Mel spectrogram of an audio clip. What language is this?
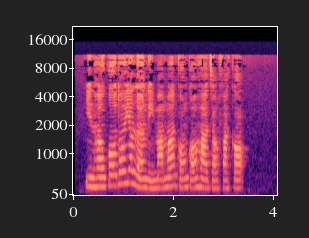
Cantonese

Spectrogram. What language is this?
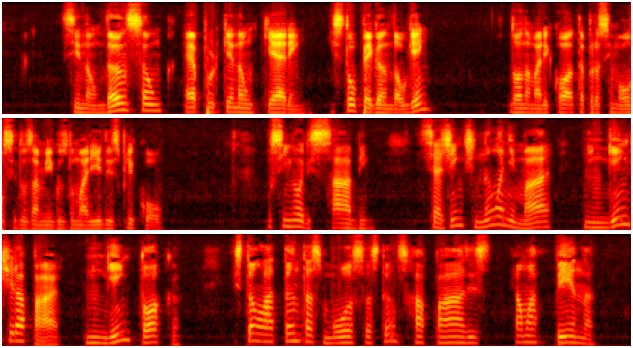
Portuguese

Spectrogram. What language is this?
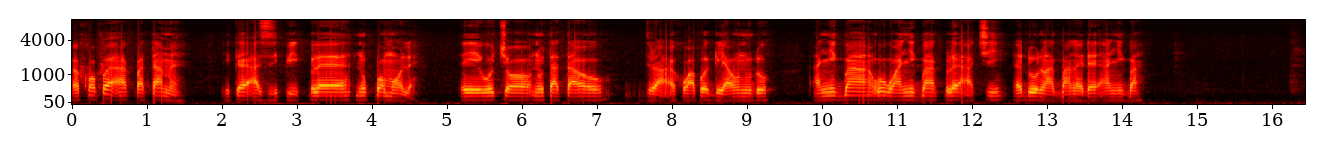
Ewe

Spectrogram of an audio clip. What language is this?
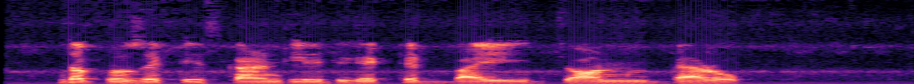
English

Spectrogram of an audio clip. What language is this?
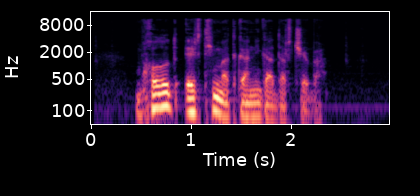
Georgian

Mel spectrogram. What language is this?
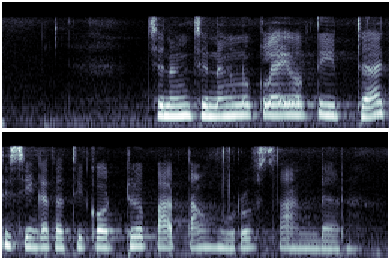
Javanese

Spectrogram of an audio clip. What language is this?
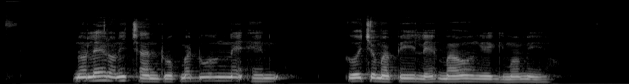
Luo (Kenya and Tanzania)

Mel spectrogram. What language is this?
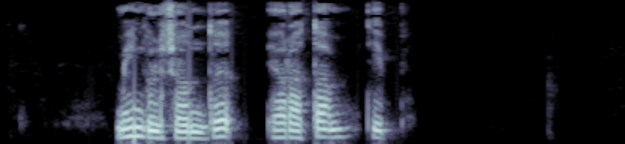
Bashkir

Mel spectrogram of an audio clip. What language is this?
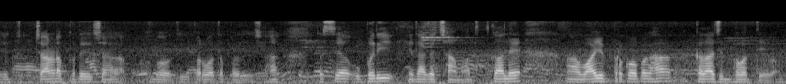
Sanskrit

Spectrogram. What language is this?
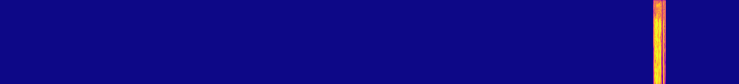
Chinese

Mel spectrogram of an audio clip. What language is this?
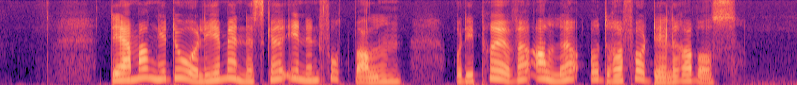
Norwegian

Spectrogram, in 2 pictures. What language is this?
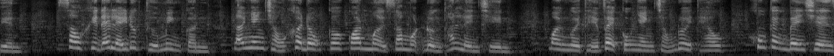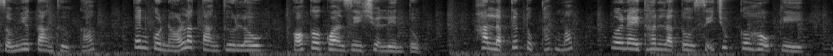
Vietnamese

